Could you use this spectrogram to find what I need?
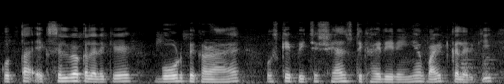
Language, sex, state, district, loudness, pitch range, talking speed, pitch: Hindi, male, Uttar Pradesh, Shamli, -19 LUFS, 130-145 Hz, 215 wpm, 140 Hz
